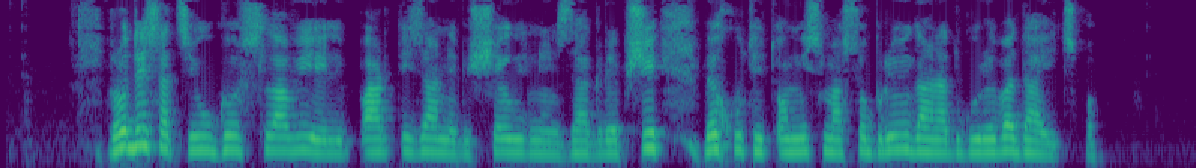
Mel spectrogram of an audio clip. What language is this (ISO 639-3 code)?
kat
